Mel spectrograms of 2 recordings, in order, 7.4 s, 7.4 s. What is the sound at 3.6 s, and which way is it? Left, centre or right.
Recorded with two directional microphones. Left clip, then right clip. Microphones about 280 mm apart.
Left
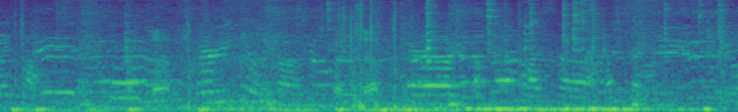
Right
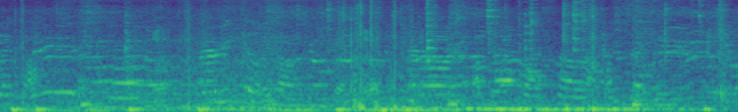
Music, right.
